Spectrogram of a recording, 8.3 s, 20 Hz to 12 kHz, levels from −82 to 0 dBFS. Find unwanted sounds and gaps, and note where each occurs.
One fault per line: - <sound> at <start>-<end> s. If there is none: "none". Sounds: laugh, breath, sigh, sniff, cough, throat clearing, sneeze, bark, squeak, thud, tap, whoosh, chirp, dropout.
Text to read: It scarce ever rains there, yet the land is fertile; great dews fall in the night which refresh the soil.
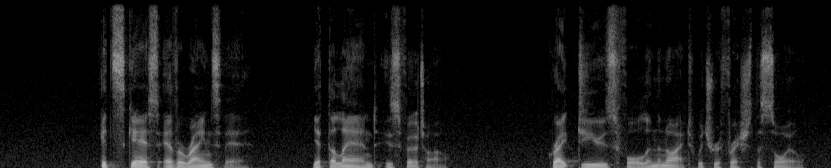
none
